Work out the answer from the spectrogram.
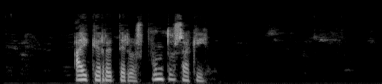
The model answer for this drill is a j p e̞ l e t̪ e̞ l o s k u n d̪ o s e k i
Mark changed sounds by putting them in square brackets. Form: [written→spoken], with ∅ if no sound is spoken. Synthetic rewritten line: a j [p→k] e̞ [l→r] e t̪ e̞ [l→ɾ] o s [k→p] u n [d̪→t̪] o s [e→a] k i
